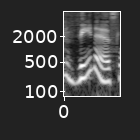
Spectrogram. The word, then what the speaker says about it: Venus: Yes, if you want to save 15% off and help this year podcast, you could use promo code Venus, like the goddess. – Rhymes with penis.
